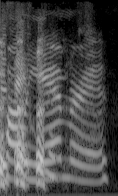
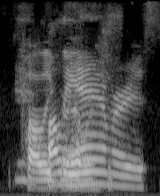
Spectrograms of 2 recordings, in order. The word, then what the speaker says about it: polyamorous: How you pronounce that? Polygamore, what? Polyglamorous? – No. – What's polyamorous? – Polyamorous, yeah. – Polyamorous.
